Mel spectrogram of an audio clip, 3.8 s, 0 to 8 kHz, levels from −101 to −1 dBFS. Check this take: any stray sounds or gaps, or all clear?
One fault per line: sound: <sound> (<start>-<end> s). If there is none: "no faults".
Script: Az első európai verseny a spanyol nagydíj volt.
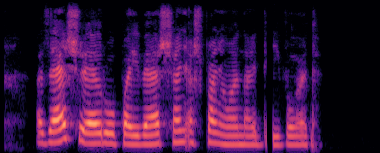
sound: dropout (2.7-2.7 s)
